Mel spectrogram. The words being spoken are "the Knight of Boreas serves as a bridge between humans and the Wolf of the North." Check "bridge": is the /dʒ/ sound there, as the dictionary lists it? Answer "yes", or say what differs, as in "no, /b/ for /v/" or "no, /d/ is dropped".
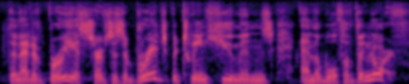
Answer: yes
